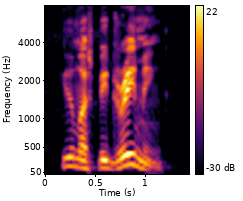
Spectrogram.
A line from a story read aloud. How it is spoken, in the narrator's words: exclaimed the Sultan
